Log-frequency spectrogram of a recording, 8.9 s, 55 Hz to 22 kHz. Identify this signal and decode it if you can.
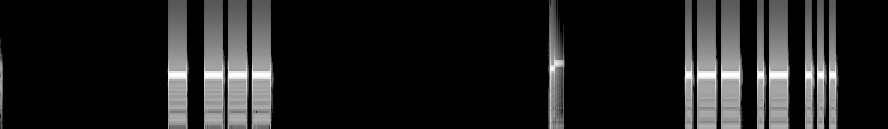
Morse code, heard as a keyed tone, about 20 wpm, 700 Hz. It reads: TO WAS
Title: 4x Word-Spacing - Sets of 4 Words - 20wpm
